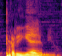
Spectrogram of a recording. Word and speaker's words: Perenio: Perenio. Perenio, that's it. Why do I want to say it differently every time? Perenio. Well, that's technically how you say it.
